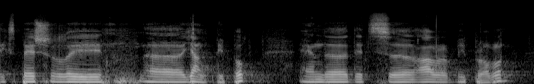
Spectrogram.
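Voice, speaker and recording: A man with a Croatian accent speaks at a moderate pace in a medium-pitched voice, his intonation flat and monotone. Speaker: regional politician. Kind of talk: conference presentation. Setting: stage with audience. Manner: halting, many fillers.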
